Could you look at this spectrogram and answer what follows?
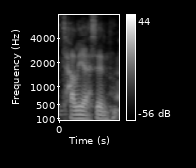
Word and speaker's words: Taliesin: one so yeah that's the way you pronounce that that particular name is taliesin uh you know you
